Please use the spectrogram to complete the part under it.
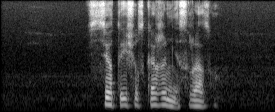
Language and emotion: Russian, angry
